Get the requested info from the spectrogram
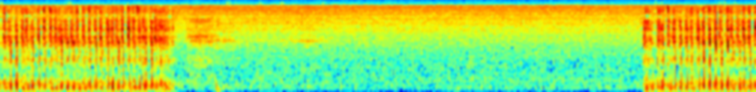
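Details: Twelve-week-old Shar Pei puppy asleep after a long walk, snoring: a rasping, pulsing snore of about one second at the start, a quiet gap, then another rough buzzing snore near the end.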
